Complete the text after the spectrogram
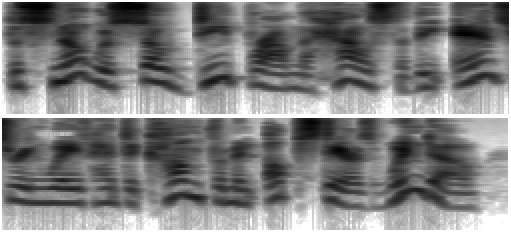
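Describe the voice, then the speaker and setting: Female storybook narrator: mid-pitched, very lively intonation, expressive scripted read. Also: normal speed, breathy edge.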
